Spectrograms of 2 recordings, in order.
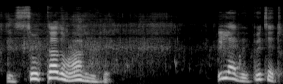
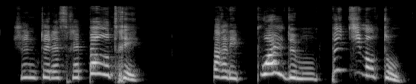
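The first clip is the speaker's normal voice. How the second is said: much higher, quick piggy voice; curt little pig; 10 semitones higher than usual. A narrator's reading. The pig refusing the wolf at the door, high and curt. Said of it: "dit sèchement le cochon".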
